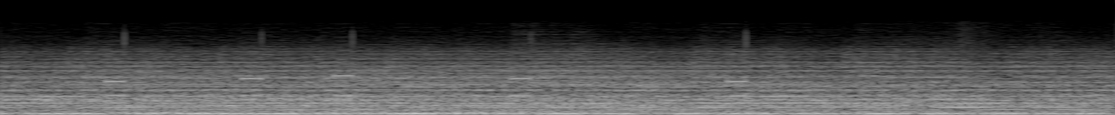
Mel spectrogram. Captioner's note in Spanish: Sonido al marcar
